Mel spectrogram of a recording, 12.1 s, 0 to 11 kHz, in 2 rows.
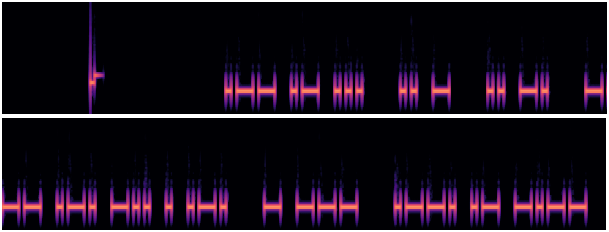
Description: Morse code, heard as a keyed tone, about 22 wpm, 700 Hz. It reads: WAS IT IN ORDER TO PAY
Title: Sentences from Top 1000 Words - Review Part 6 - 22wpm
